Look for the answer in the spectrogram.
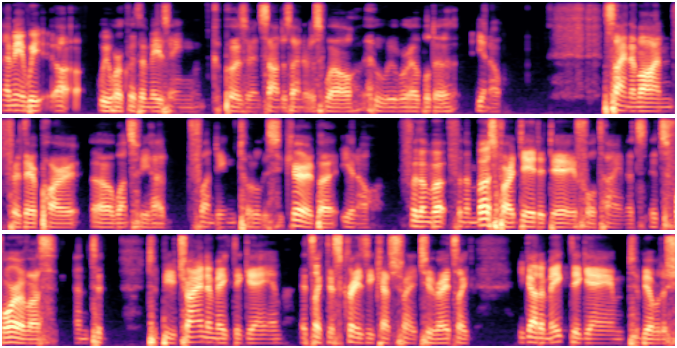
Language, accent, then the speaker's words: English; Atlanta, Georgia, United States; moved away as an adult; now in Portland, United States; I am originally from Atlanta, like I said, but I moved to Portland with my wife in 4 years ago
